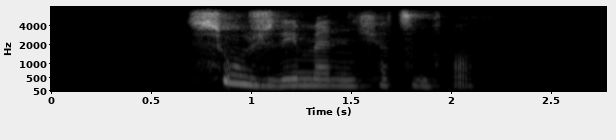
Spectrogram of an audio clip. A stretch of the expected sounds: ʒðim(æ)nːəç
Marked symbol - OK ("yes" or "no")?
yes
